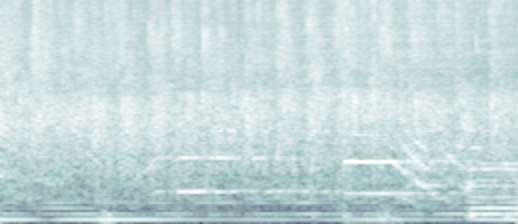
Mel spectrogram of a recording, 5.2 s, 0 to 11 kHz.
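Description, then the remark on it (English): A large church audience applauds the Lord Jesus steadily and loudly during worship, dense clapping with sustained organ or keyboard tones holding underneath. “Now let me hear you applaud the Lord Jesus 10 times. 10 times more than that. Keep it going.”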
